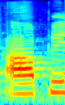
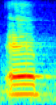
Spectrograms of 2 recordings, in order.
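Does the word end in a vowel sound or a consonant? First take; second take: vowel; consonant. First: It is said with a long 'aa' and an extra final vowel. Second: It is said with an 'ay' vowel, ending in 'p'. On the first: The speaker calls it wrong. "आपे नहीं पढ़ते हैं" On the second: The speaker calls it right. "इसको हम ऐप पढ़ते हैं"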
